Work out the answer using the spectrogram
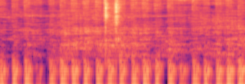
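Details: Motorcycle that had weak current and hard starting, now running: quick, even low putter at about seven beats a second, settling into a steady, regular run with no misses.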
